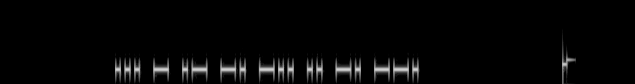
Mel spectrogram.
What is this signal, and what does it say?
Morse code, heard as a keyed tone, about 25 wpm, 700 Hz. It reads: STANDING
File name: 8 Letter Words - First 3 Letters Given - 25wpm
